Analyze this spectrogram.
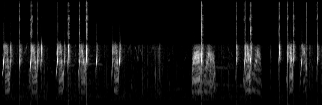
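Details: Common quail calling: groups of sharp, clipped notes, each with a buzzy harmonic start, come in quick runs of two or three. A pause follows, then a broader nasal note opens a fresh series. No other sounds are heard.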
